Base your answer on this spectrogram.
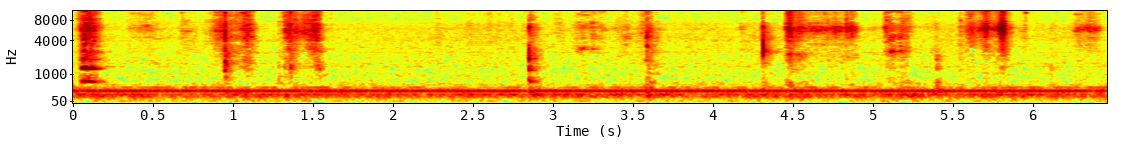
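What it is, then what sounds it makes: Dry clay block being cut. A small, solid piece of white dried clay held in the fingertips is scraped and sliced with a utility knife blade. Short, dry, bright scratches and cutting strokes come in irregular bursts over a steady low hum.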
